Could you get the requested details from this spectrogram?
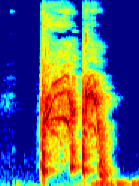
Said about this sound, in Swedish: Jag ska bara hosta lite först.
